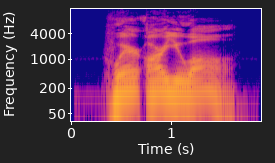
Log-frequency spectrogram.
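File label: where are you all, English, male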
